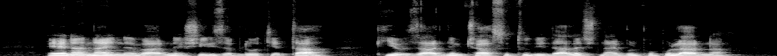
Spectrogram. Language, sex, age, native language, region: Slovenian, male, 50-59, Slovenian, Central Slovenia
